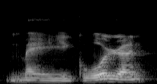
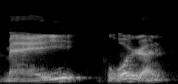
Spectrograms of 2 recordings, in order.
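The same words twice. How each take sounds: First: 美国人 said very slowly, 美 kept low and not rising; low third tone. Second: 美国人 said slowly with 美 dipping and coming back up; wrong tone demo. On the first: Teacher shows learners the right tones, very slow. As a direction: hold 美 low then rise on 国人. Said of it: "a low third tone that does not come back up". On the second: Teacher shows students the mistake to avoid, slow. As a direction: model the wrong 美 that rises again. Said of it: "It is not 美国人". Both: Shown as a demonstration.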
